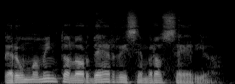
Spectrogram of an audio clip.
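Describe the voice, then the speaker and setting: A man reading a classic novel aloud as narrator, measured and expressive. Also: low voice, husky. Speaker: audiobook reader. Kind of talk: scripted narration.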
